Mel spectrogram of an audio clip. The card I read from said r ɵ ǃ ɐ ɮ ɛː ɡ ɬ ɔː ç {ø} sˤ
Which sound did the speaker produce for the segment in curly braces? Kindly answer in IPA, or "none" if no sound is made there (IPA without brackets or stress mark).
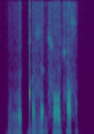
ɵ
